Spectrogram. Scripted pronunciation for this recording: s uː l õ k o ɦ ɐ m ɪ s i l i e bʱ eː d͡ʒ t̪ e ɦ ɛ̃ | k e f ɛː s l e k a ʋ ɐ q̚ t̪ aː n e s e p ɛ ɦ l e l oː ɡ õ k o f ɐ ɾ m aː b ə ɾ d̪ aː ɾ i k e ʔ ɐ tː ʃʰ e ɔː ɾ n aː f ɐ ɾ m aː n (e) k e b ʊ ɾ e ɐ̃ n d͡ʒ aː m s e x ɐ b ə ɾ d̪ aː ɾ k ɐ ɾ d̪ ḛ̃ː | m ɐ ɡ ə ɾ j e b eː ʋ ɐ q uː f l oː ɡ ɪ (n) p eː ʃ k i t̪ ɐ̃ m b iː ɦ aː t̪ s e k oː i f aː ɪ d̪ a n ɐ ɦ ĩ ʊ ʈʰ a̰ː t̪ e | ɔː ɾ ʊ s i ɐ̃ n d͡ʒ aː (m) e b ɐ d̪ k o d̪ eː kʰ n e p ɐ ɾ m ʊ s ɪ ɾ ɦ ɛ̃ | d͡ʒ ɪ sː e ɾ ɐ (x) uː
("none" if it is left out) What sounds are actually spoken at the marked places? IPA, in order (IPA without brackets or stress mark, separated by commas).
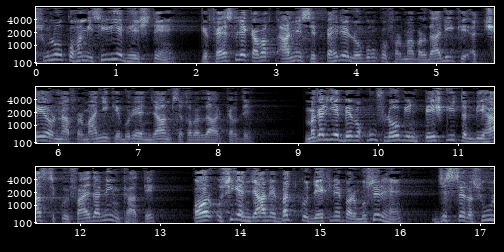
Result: i, n, m, s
